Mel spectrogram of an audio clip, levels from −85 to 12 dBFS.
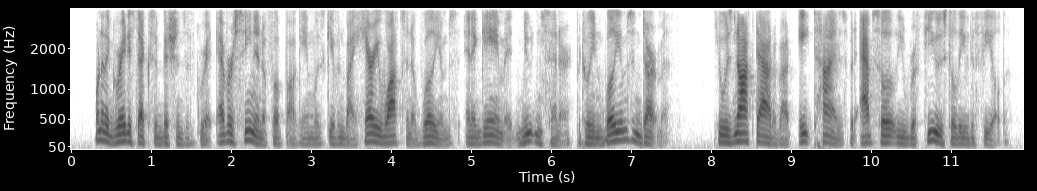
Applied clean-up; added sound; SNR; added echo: none; none; none; none.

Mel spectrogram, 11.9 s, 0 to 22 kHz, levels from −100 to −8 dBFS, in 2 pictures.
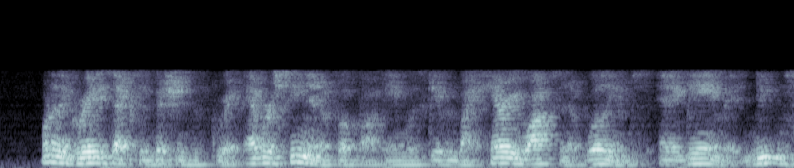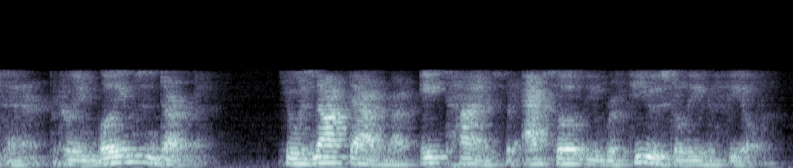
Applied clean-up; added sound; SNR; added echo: none; none; none; reverberation time 0.3 s.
